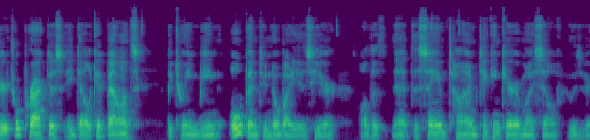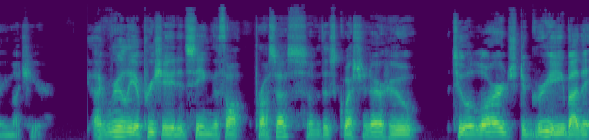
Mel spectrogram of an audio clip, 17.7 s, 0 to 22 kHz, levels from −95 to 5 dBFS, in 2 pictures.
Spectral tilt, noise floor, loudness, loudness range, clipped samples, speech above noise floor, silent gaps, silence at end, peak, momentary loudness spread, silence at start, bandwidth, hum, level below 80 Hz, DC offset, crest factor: -5 dB/octave; -83 dBFS; -26 LUFS; 8 LU; under 0.1%; 57 dB; none; 0 s; -8 dBFS; 16 LU; 0 s; 17 kHz; none; -64 dBFS; under 0.1%; 18 dB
